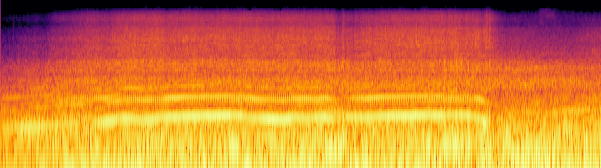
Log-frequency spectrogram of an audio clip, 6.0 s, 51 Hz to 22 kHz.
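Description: BMW M140i's built three-litre B58 straight-six with a big Garrett G35 turbo, heard from inside the cabin running hard. The engine note climbs in pitch over the first second or so and holds high. About five seconds in it drops away sharply into a low rumble.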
